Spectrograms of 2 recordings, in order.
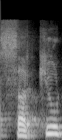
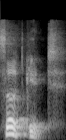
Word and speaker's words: circuit: First one is not circute it is circuit.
